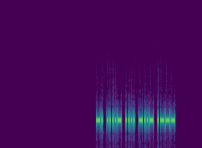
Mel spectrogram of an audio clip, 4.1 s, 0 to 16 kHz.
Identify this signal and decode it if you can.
Morse code, heard as a keyed tone, about 43 wpm, 700 Hz. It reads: N4HXJ
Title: USA Call Signs - 5 Characters - 45wpm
